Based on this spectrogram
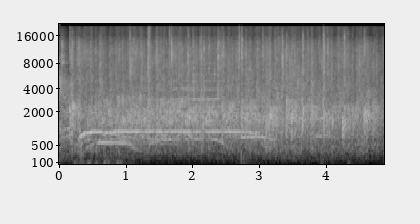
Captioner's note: audience applauds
